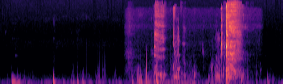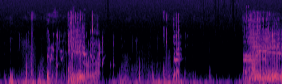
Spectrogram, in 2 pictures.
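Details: Stomach rumbling (borborygmi) with a bloated, upset stomach: low gurgling, bubbling rumbles with squelching bursts from the belly.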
